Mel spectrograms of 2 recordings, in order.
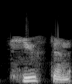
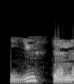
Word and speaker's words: Houston: I hear Mike say words such as Houston and humor as Houston and humor. The HU sound is replaced with what I hear as a Y sound.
